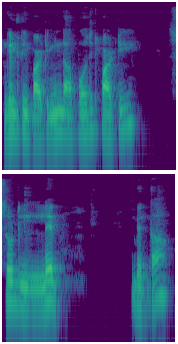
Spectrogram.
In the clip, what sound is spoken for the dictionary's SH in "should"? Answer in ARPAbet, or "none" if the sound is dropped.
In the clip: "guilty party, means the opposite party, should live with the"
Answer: S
